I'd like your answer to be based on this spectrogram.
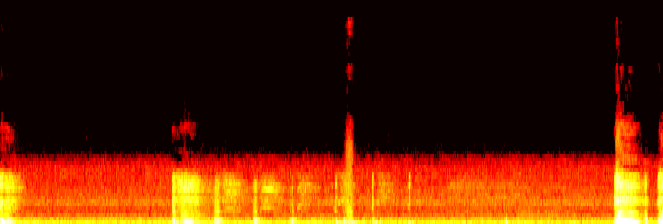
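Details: Morning cough deliberately suppressed and muffled to avoid waking someone: muffled held-back coughs and throat clearing with a louder final cough, wet and congested; productive morning cough.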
